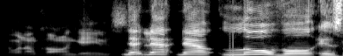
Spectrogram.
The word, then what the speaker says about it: Louisville: Now, Louisville is Louisville, and like New Orleans is New Orleans. You don't say New Orleans. You don't say Louisville. No. It's not Louisville.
